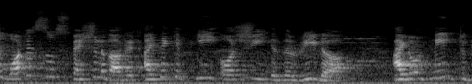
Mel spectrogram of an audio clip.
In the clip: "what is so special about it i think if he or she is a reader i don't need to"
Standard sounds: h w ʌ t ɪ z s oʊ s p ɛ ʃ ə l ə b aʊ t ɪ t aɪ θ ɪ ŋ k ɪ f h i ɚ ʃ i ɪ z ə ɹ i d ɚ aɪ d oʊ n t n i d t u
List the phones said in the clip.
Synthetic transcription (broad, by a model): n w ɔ t ɪ z s oʊ s p ɛ ʃ ə l ə b aʊ t ɪ t aɪ t ɪ ŋ k ɪ f h i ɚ ʃ i ɪ z ə ɹ i d ɚ aɪ d oʊ n t n i d t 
